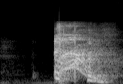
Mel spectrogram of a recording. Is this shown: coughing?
yes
